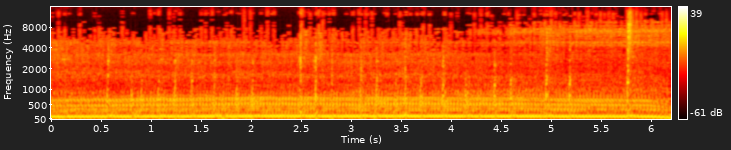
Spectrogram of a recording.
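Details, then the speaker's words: Honda CB750 revived after 33 years in a barn, first run: steady deep four-cylinder drone with scattered sharp exhaust pops from a partly plugged muffler still blowing out debris; otherwise runs smooth without shutting off. "well first Ry on this thing went pretty well we still hear the popping out of that pipe that's kind of plugged up and stuff is still flying out of there"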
